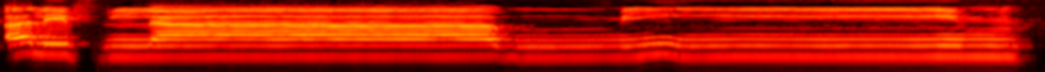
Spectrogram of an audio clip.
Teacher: تو جب بھی سورت کے شروع میں یہ والے حروف آتے ہیں، جب بھی یہ حروف آئیں گے تو ان کو ہم نے ہمیشہ لمبا کر کے پڑھنا ہے، ان کو جھٹکے نہیں دینے، ان کو جلدی نہیں پڑھنا، بالکل آرام سے تحمل مزاجی کے ساتھ مد کو 5 الف کے برابر لمبا کرنا ہے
